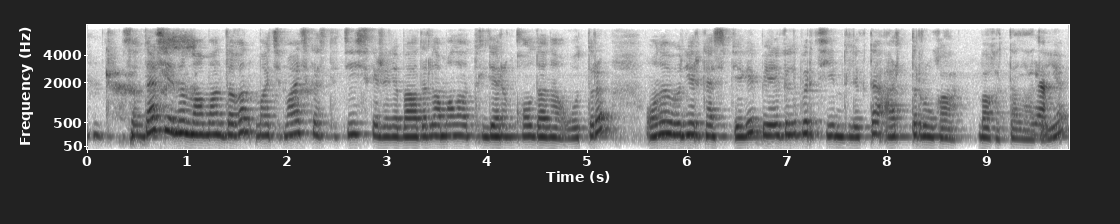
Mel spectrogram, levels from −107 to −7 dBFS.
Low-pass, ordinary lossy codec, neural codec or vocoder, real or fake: 7.2 kHz; none; none; real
